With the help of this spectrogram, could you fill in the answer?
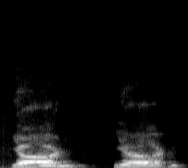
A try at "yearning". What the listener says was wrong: a little bit more yarn. We don't need an R in there. Just forget the R exists. Pretend like you're saying yearning but without the R. So yearning.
